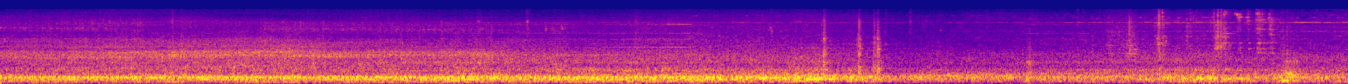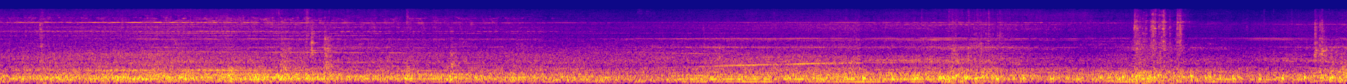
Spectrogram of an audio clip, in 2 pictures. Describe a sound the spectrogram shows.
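A tram hums and rumbles as it rolls past close by on its rails.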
